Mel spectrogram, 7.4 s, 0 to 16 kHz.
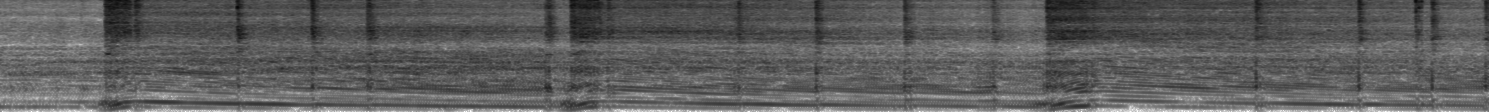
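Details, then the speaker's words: Suzuki LT500R Quadzilla 500cc two-stroke quad after Keihin carb jetting tweak, moved from middle to second-from-bottom position for more mid-range fuel; revs rise cleanly without breaking up at the top, soft burble, possibly still slightly rich or not fully warm after about a minute of riding. "sounds like it might still be a tad rich or it might not be warm he's only been riding it for like a minute minute and a half definitely sounds a lot better it doesn't break up on the top anymore"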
